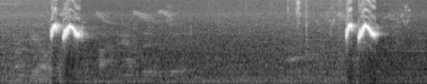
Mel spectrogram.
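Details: Female red-whiskered bulbul in a cage, singing to excite a mature male: two short phrases about three seconds apart, each a pair of quick, bright, wavering whistles, with faint background noise between.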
